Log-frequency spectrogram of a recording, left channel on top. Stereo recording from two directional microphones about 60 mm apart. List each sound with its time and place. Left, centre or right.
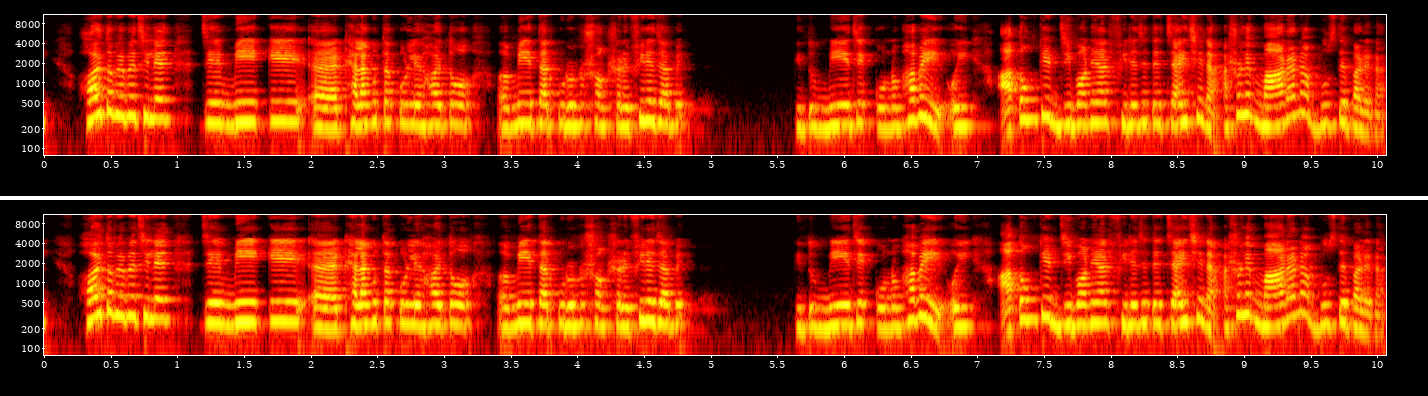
0.3 s speech: left
4.0 s speech: left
